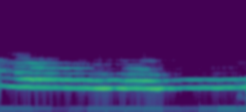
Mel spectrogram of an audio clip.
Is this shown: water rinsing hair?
no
